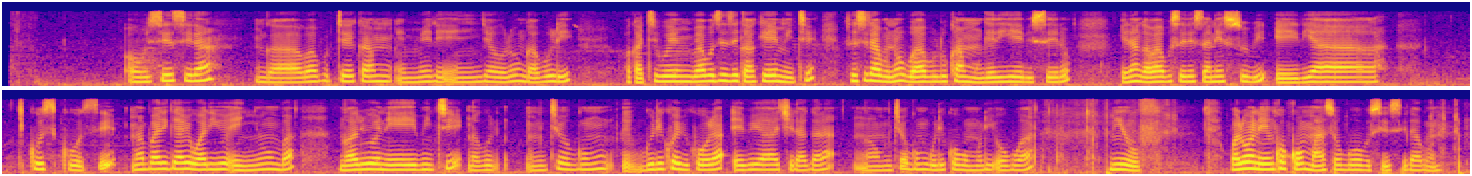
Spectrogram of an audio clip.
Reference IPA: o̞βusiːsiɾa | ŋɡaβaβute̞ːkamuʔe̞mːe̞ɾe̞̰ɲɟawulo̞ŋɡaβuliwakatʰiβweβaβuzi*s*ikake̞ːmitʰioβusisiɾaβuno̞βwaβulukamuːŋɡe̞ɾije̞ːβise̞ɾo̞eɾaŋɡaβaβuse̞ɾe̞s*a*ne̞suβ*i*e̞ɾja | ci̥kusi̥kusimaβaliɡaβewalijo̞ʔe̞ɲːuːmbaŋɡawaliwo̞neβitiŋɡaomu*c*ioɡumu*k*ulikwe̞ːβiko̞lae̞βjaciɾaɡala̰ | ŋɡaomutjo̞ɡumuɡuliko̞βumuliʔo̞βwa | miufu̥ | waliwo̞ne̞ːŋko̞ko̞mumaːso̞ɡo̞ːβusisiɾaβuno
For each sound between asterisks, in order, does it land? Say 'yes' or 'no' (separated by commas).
no, yes, yes, no, no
